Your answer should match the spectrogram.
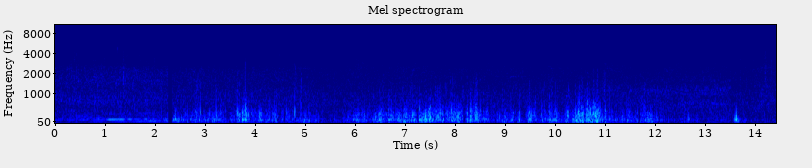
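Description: Wind buffeting the microphone in uneven gusts that swell and fade, strongest in the middle and about ten seconds in, with one sharp knock near the end.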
